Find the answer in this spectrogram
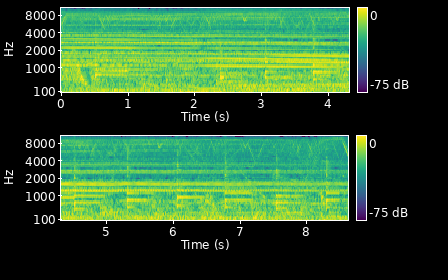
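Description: Dense, noisy layered electronic music, several tracks sounding at once: many held tones, short stepping notes in the middle, and quick falling swoops high up.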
